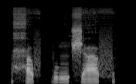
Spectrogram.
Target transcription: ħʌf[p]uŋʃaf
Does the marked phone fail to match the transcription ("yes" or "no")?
no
